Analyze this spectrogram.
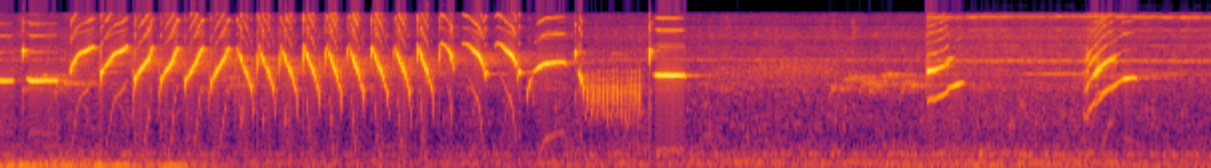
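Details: Canary singing, a recording meant to prompt other canaries into song: a rapid run of about twenty rising whistled notes, a brief harsh buzz, then a pause and scattered sharp upward chirps.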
